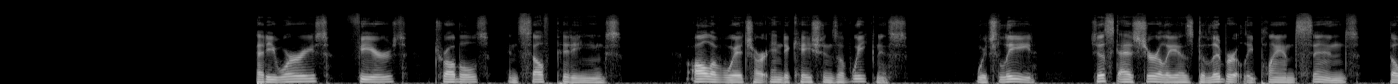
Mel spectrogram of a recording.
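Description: A speech clip with an audio dropout to silence at the very start. From 0.0 to 2.57 s there is nothing but silence, with no room tone. The speech comes in abruptly after that. The input was likely lost while recording continued.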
